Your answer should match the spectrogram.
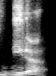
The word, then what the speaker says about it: Neta: It's pronounced Nita.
